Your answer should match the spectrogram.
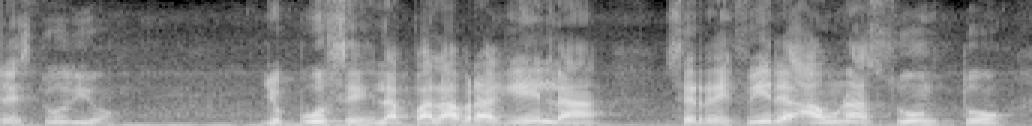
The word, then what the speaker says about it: gela: La palabra en su original griego se traduce como gela, gelá, con acento en la A, gela, G-U-E-L-A, gela, y significa revelar y también llevar cautivo o mostrar.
